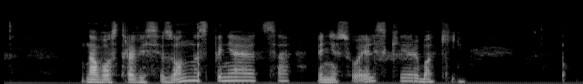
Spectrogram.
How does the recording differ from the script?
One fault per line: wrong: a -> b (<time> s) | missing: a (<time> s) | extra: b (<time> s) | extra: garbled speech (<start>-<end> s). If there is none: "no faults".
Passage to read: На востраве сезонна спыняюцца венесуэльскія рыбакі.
no faults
